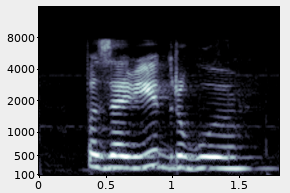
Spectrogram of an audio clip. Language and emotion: Russian, neutral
